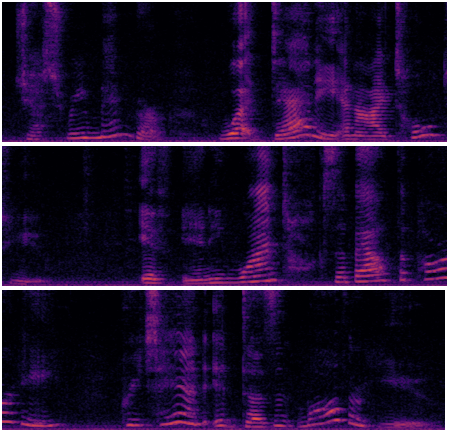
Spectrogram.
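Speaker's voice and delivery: soft, gentle motherly advice; reassuring mother. A narrator's reading. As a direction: counsel the child quietly. Mother gently advises child.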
